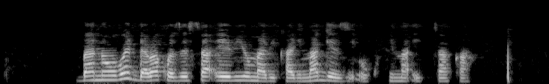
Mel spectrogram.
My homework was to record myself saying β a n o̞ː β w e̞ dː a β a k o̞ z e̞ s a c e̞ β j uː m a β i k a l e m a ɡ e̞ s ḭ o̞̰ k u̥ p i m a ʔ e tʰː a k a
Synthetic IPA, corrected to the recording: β a n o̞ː β w e̞ dː a β a k o̞ z e̞ s a ʔ e̞ β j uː m a β i k a l i m a ɡ e̞ z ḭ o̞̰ k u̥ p i m a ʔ e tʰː a k a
